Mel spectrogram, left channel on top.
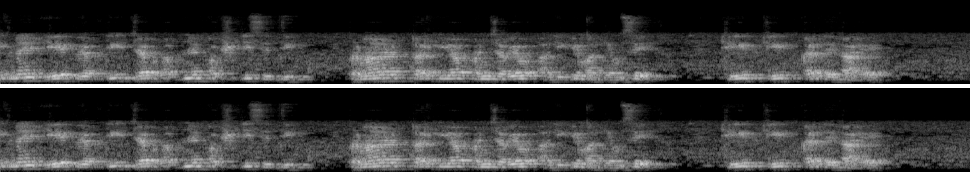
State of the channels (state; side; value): identical; both; correlation 1.00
